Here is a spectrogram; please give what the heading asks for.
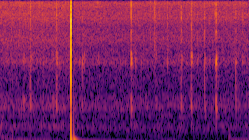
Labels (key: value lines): label: ambient
recorder: HydroMoth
